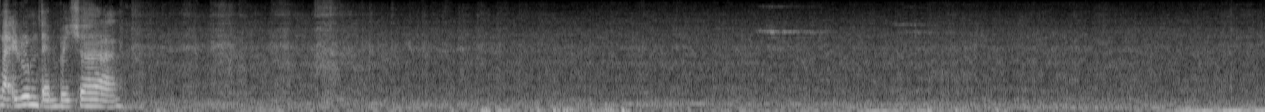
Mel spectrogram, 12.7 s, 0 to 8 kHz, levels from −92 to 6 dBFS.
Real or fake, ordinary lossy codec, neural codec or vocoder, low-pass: fake; none; codec, 16 kHz, 8 kbps, FreqCodec, smaller model; none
